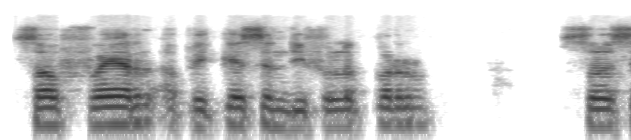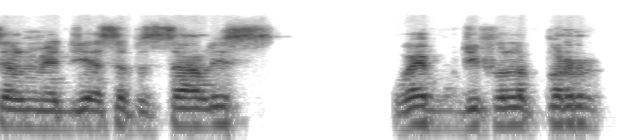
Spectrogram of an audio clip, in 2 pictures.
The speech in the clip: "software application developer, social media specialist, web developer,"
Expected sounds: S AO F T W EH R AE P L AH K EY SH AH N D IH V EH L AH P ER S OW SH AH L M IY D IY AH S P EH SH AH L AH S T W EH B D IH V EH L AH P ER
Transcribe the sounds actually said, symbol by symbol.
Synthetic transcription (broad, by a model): S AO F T W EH R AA P L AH K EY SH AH N D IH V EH L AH P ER S OW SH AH L M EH D IY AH S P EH S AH L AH S W EH B D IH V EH L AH P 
